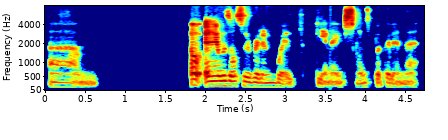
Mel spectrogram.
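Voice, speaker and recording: A woman's voice: low-pitched, a little fast, creaky, darkish tone, breathy edge, no room sound, dull audio. A young woman with an Australian accent, a singer chatting in an interview, bubbly and rambling with lots of giggles.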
